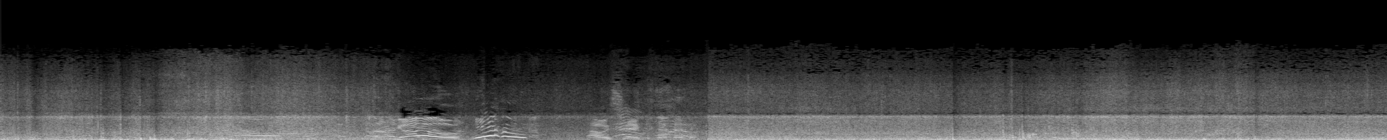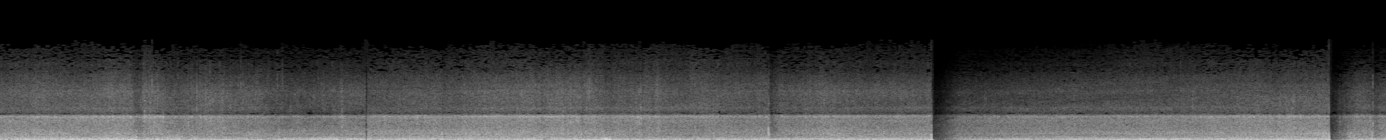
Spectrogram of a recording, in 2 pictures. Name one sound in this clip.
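White water rushes and roars loudly close by, outdoors.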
